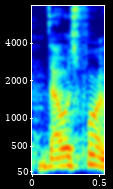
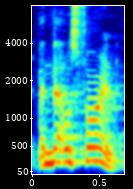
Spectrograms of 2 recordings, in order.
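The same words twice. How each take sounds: First: Said in the usual way. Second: High bright fine. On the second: Shown as a demonstration.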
